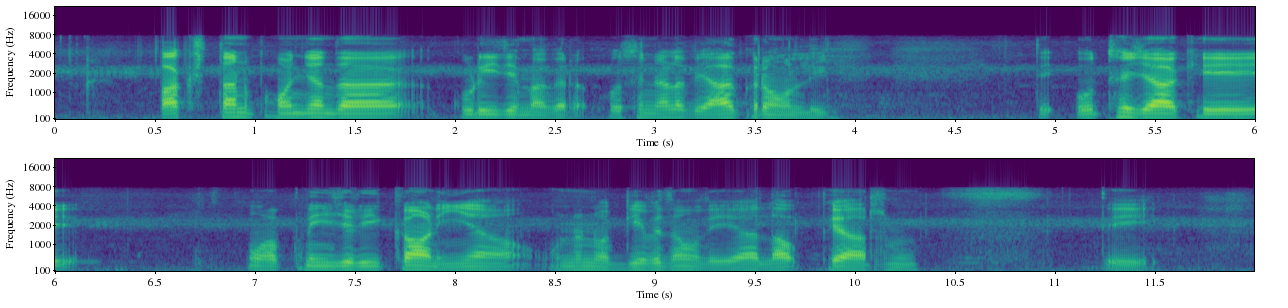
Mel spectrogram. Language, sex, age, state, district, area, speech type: Punjabi, male, 30-45, Punjab, Bathinda, rural, spontaneous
